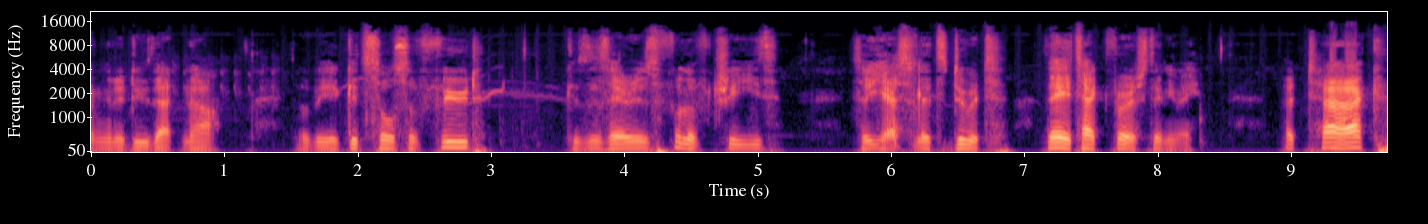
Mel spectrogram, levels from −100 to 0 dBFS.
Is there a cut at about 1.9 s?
yes; 1 cut; at 1.9 s

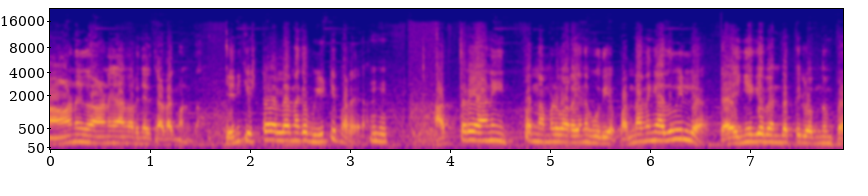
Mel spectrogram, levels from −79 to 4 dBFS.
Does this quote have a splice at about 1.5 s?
yes; 2 cuts; at 1.5 s, 6.6 s

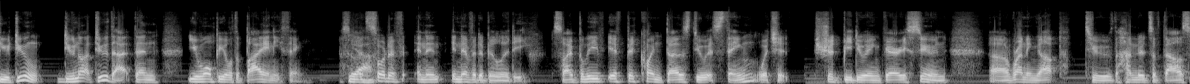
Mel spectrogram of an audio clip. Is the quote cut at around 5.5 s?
yes; 1 cut; at 5.5 s

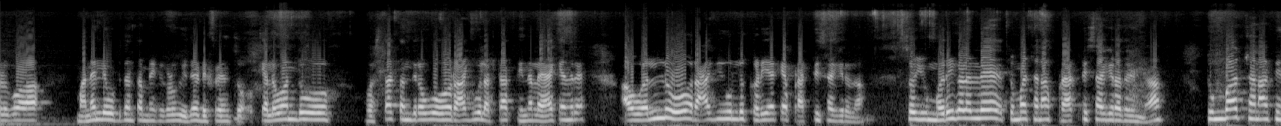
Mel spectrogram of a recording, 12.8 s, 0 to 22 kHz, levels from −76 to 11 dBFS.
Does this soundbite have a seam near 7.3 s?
no; 0 cuts

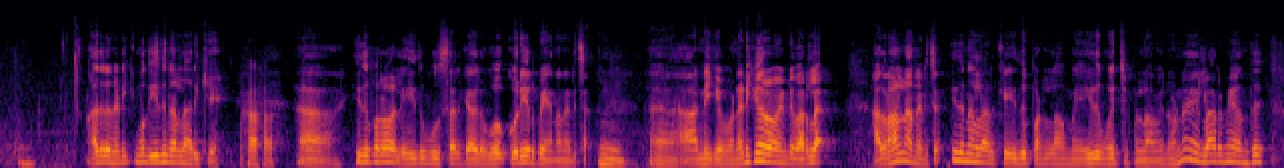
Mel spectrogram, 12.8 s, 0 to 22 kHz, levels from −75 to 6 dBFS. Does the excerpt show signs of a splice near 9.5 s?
yes; 1 cut; at 9.5 s

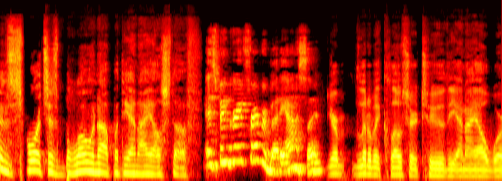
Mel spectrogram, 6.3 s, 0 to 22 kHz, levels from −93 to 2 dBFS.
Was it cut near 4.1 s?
yes; 2 cuts; at 2.6 s, 4.1 s

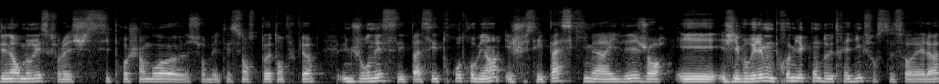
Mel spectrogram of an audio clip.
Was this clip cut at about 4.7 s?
no; 2 cuts; at 3.4 s, 6.7 s

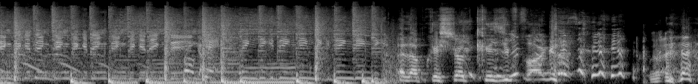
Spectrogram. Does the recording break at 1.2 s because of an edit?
no; 0 cuts

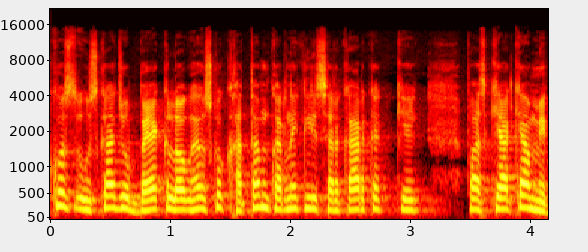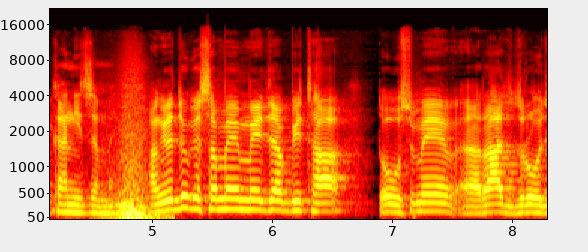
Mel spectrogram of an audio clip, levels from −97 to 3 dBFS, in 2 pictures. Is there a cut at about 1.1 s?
no; 1 cut; at 4.8 s

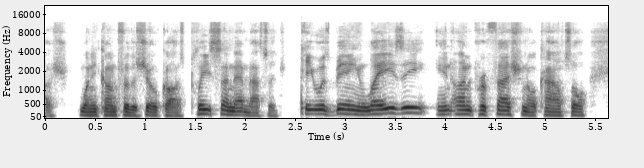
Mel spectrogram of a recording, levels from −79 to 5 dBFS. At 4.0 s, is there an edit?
no; 1 cut; at 2.6 s

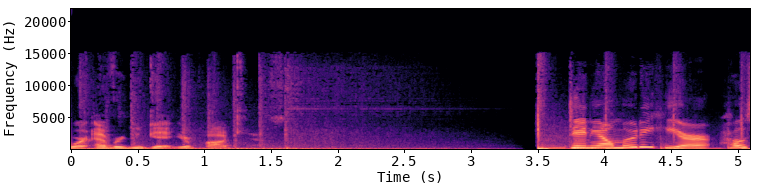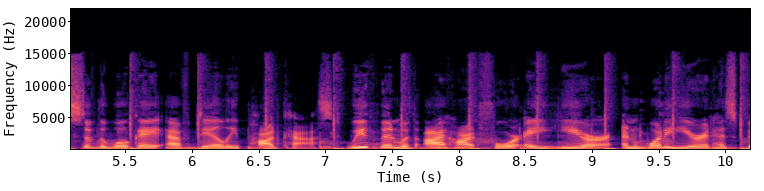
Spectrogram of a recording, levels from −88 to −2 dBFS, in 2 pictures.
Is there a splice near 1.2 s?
yes; 1 cut; at 1.2 s

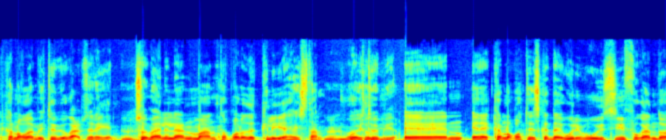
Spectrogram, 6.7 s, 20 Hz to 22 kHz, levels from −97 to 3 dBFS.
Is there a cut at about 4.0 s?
yes; 3 cuts; at 1.2 s, 3.3 s, 4.0 s

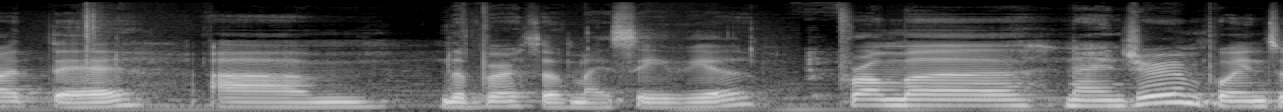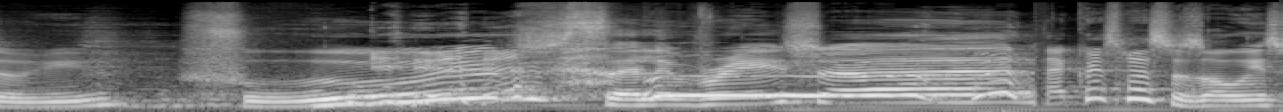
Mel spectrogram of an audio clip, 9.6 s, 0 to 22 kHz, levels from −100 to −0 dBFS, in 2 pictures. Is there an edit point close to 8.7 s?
yes; 2 cuts; at 3.1 s, 8.7 s

